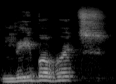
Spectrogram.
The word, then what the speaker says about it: Leibovitz: The correct pronouncing is Leibovitz. Is that right? Leibovitz. Yes, Right. Leibovitz.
